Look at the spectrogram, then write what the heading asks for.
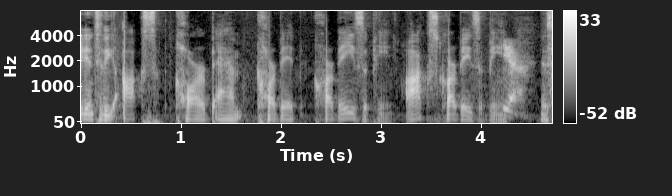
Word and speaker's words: Oxcarbazepine: They just went right into the oxcarbazepine.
